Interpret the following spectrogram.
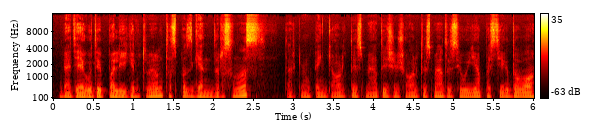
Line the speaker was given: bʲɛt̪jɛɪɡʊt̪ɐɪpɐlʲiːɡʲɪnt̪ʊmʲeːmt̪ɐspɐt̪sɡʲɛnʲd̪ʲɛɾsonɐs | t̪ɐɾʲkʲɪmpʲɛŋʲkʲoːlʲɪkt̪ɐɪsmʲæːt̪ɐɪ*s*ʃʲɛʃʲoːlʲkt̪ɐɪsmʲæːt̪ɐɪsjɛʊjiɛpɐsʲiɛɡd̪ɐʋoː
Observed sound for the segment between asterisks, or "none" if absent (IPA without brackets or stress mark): s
